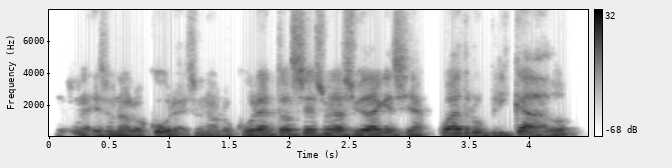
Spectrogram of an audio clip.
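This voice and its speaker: A man's voice: mid-range voice, fairly even intonation, a little fast, warm tone, a little hiss or hum. An older man from Italy, native Italian speaker, answering interview questions in a thoughtful, hesitant way with frequent restarts. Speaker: guest academic.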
